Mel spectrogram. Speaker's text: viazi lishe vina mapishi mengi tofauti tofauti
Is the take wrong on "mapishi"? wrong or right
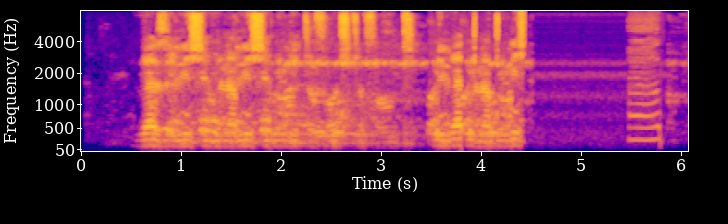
wrong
